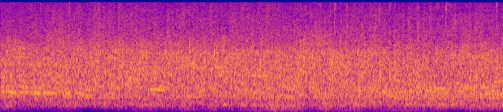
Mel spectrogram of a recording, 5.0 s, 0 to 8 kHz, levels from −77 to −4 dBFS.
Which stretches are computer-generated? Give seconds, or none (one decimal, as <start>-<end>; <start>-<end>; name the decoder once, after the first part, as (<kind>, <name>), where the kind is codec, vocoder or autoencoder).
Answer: 0.0-2.9 (autoencoder, DAC-VAE); 4.5-5.0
